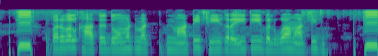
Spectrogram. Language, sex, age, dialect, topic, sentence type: Bhojpuri, female, 31-35, Northern, agriculture, question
